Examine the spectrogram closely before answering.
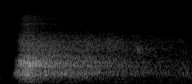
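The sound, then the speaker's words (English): One long, slow, deep breath drawn in through the nose during a relaxation exercise. It is soft and airy, with a quick onset, and then holds steady as it gradually tapers. “So, breathing in, all the way in through your nose, and then breathing out”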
